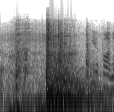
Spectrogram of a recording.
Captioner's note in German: kraaach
